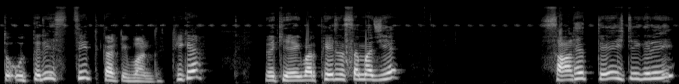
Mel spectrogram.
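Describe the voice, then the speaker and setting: A woman's voice: medium pitch, darkish tone, dry recording. Woman teaching geography in a dry voice-over. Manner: repetitive quiz-style, asks and answers her own questions. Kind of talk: exam-prep lesson.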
